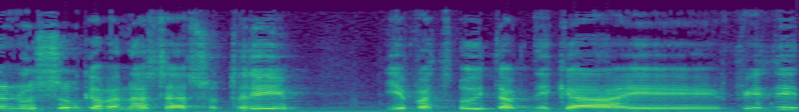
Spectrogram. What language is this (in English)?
Hebrew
